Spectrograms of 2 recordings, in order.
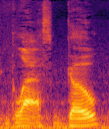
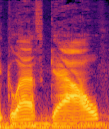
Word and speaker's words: Glasgow: last name is pronounced it's glass go glasgow the w in my name is silent a lot of people like to say hey bye hey bud i should say a lot of people like to say glass gal but it's actually glass go like go like stop go so yeah i mean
